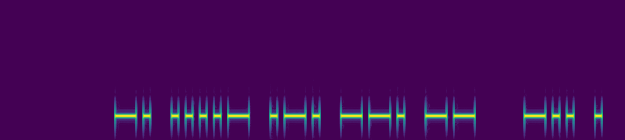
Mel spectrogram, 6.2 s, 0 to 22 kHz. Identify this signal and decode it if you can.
Morse code, heard as a keyed tone, about 17 wpm, 700 Hz. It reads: N4RGM DE
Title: USA Callsign DE Callsign - 5 Characters - 17wpm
